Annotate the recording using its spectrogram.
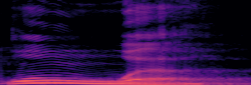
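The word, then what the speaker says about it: القوة: Dzul quwwatil quwawah. Wau tasydid dibaca dengan nabr. Nabr itu menaikkan intonasi suara. Jadi enggak usah ditahan.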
